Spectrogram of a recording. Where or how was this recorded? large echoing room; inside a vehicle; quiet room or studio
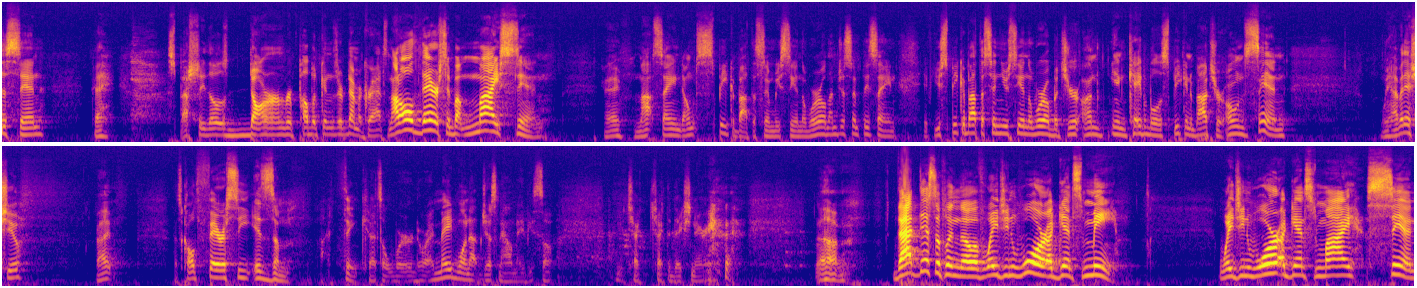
large echoing room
